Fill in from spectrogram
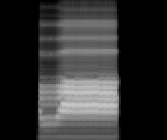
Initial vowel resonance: oral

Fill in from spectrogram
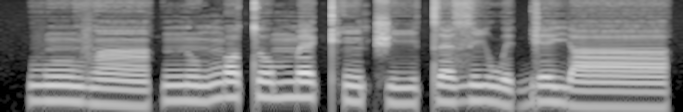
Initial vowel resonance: nasal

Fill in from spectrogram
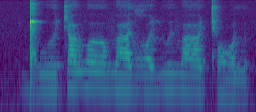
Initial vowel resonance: oral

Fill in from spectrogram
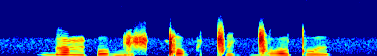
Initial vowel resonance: oral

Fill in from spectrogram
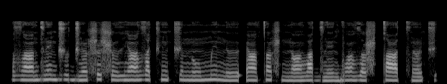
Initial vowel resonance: nasal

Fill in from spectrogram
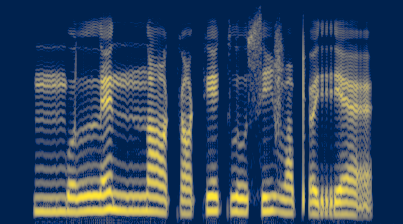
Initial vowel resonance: oral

